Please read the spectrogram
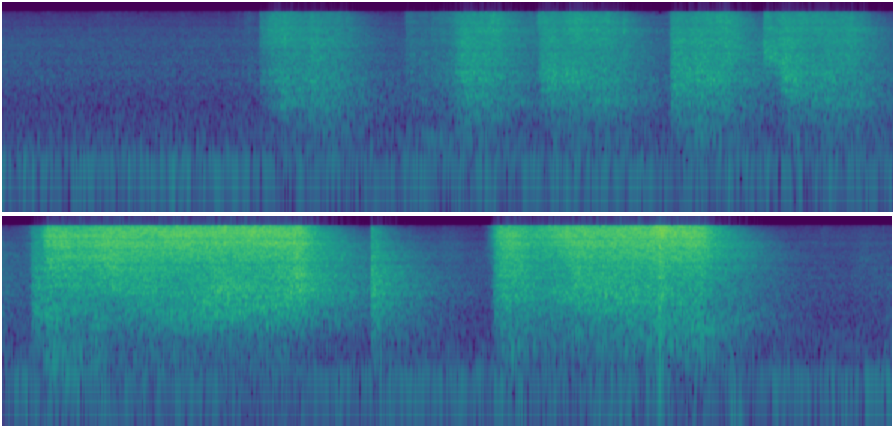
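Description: Plastic film rustling and crinkling in bursts as gloved hands smooth and pull it over resin-wet fiberglass strips on a snowboard mold: a few short bursts, then two longer, louder ones about six and nine seconds in. A low steady hum runs underneath.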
